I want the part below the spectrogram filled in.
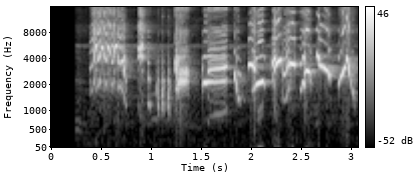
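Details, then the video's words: An oriental magpie-robin sings a rapid, varied song of bright whistles, buzzy chatters and sweet slurred notes, mostly high-pitched, with hardly a pause. "Suara burung Kacer pagi siang malam"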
